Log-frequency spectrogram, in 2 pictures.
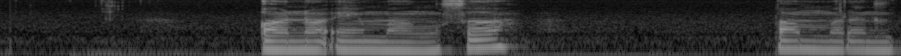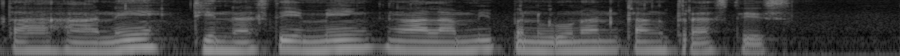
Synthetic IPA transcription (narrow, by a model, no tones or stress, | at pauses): ʔɔnɔʔɪŋmaŋsɔ | paməɾənt̪aɦaned̪̥i̤nast̪imɪŋŋalamipənuɾunankaŋd̪̥ɾast̪ɪs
